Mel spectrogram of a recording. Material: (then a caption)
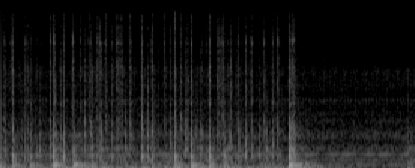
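Hard plastic. Fingertips and nails tap quickly on the side and lid of a clear, hard plastic tub of blue nitrile gloves, which is hollow and partly full. The taps sound like dull, hollow thuds with a low resonant tone. A sharper, louder tap near the end rings briefly and fades into quiet before one last light tap.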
